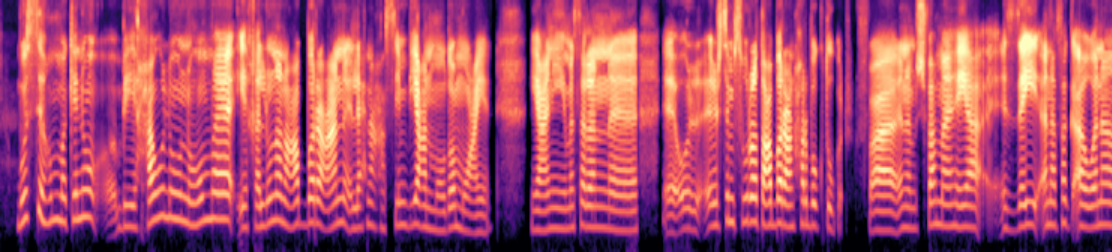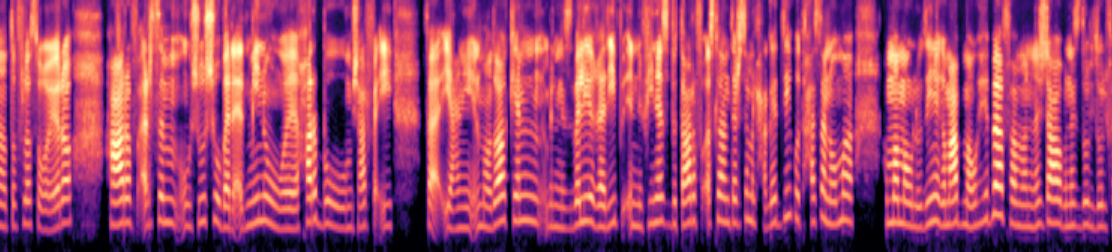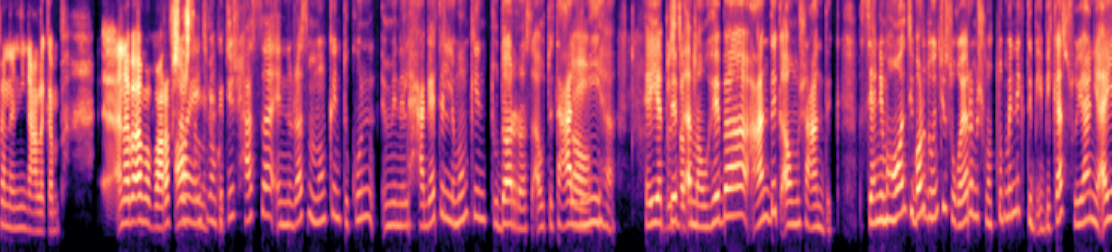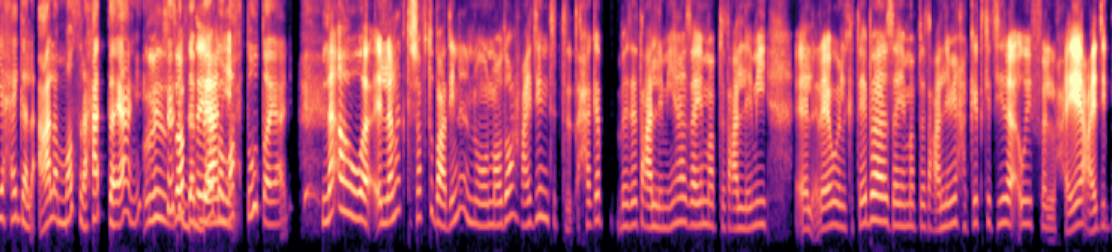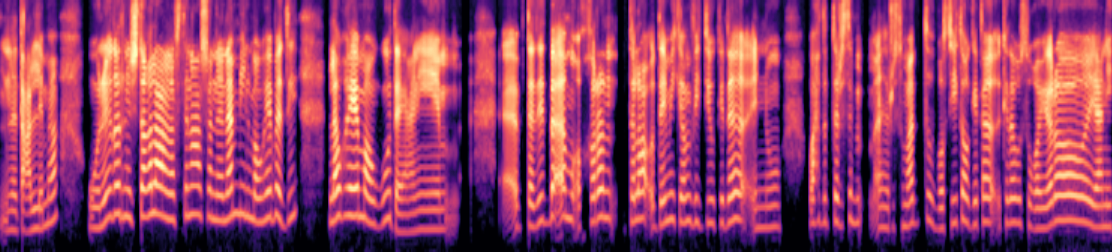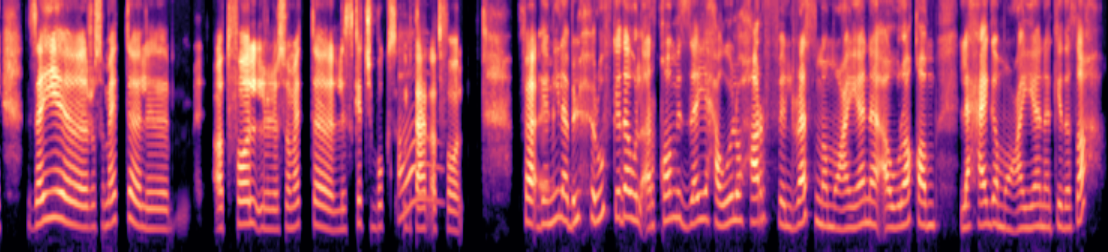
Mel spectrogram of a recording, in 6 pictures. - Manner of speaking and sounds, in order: tapping; laughing while speaking: "بالضبط"; laughing while speaking: "حتّى يعني، دبّابة محطوطة يعني"; in English: "الsketch box"
- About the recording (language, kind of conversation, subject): Arabic, podcast, إيه النشاط اللي بترجع له لما تحب تهدأ وتفصل عن الدنيا؟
